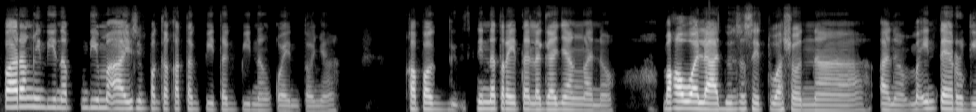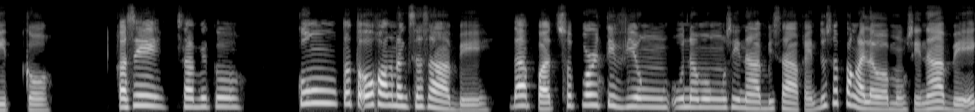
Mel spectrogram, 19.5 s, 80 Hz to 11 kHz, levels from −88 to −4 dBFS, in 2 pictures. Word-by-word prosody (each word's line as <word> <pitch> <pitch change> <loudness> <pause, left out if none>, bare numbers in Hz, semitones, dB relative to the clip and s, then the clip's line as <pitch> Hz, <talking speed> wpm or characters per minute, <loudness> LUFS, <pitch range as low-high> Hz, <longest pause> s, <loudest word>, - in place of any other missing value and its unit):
parang 250 +1 +8
hindi 240 -2 -1
na 220 -1 -2
hindi 225 0 -5
maayos 210 -2 +2
'yung 210 - -4
pagkakatagpi-tagpi 180 -3 -6
ng 155 0 -9
kuwento 145 -2 -8
niya. 140 +2 -11 0.7
Kapag 185 -1 +3 0.4
tina-try 195 -1 +3
talaga 175 -1 +2
niyang 170 -2 0
ano 150 -1 -6 0.5
makawala 195 -2 +8
do'n 180 +1 -3
sa 185 - -3
sitwasyon 175 -3 -2
na 155 -1 -1 0.5
ano 160 -3 -3
ma-interrogate 175 -3 0
ko. 160 -1 -6 0.6
Kasi 270 0 +2
sabi 250 0 -1
ko, 250 0 -3 0.6
kung 355 +1 +1
totoo 310 -2 +3
kang 305 -3 +6
nagsasabi 190 - -1 0.2
dapat 275 -10 +3
supportive 290 0 -2 0.2
'yung 245 -1 -5
una 245 0 -3
mong 235 0 -3
sinabi 205 -4 -4
sa'kin 175 -5 -3
do'n 270 - -8
sa 360 - -3
pangalawa 195 - 0
mong 175 0 -10
sinabi, 180 -2 -2
195 Hz, 130 wpm, -25 LUFS, 175-245 Hz, 0.7 s, parang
